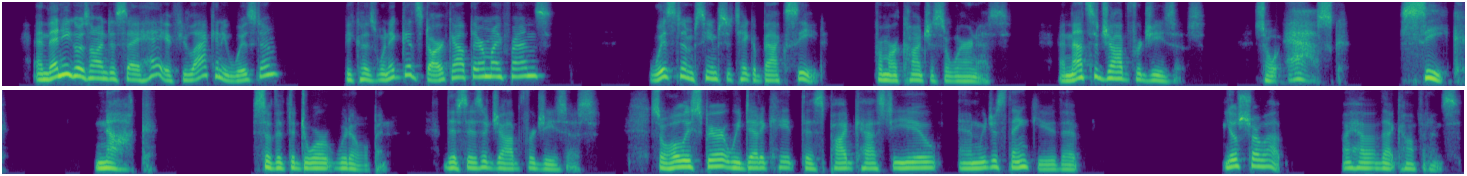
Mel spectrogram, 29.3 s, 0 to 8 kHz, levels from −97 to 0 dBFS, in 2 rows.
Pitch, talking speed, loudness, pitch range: 150 Hz, 160 wpm, -26 LUFS, 135-180 Hz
